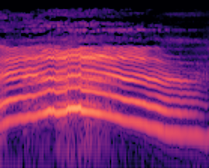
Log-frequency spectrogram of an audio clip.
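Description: A cartoon character's voice giving one long, drawn-out wordless cry of anger and dismay. Its pitch rises, then slides down as it fades away.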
